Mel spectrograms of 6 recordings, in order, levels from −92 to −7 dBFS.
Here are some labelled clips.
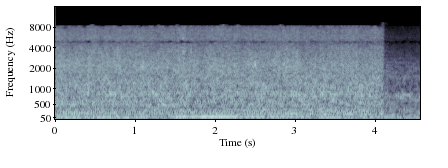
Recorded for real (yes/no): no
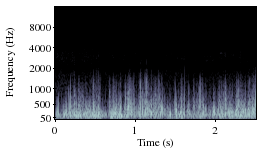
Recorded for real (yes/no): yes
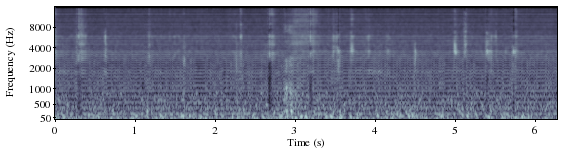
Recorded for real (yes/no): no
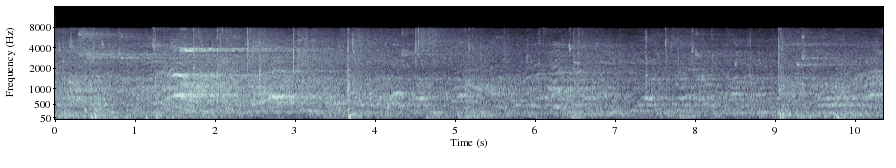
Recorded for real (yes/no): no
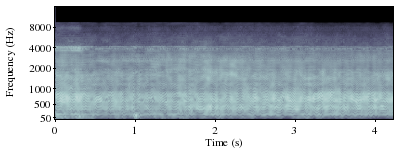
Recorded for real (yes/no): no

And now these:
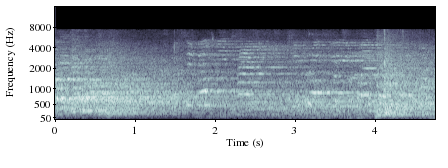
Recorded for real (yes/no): yes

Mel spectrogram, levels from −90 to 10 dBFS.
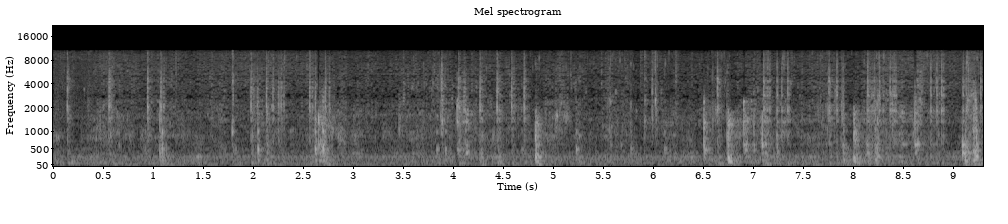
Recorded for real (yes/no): yes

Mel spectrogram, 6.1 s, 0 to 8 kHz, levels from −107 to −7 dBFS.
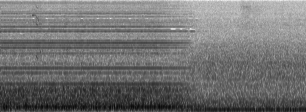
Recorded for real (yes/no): yes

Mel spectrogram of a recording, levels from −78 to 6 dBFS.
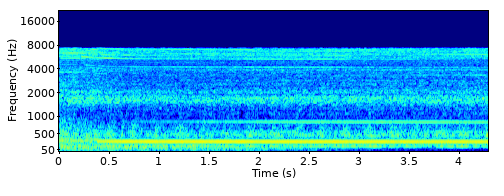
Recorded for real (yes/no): yes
